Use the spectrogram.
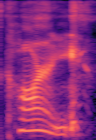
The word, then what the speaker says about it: Kari: Yeah, I was actually about to say, one day you'll say my name right. It's Kari. It's Kari.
